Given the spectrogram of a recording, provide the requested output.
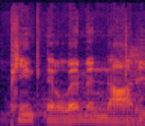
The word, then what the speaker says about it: Pink Lemonati: It is the Pink Illuminati is how it's actually pronounced.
